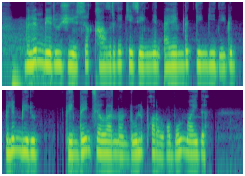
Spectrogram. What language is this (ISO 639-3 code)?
kaz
